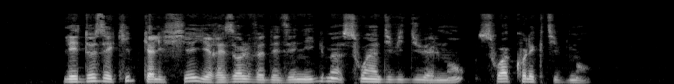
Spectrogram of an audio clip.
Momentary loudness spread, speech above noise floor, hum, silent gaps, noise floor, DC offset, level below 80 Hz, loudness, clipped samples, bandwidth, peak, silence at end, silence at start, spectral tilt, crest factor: 9 LU; 46 dB; none; none; -66 dBFS; under 0.1%; -56 dBFS; -20 LUFS; under 0.1%; 11.5 kHz; 0 dBFS; 0.9 s; 0.65 s; -5 dB/octave; 22 dB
